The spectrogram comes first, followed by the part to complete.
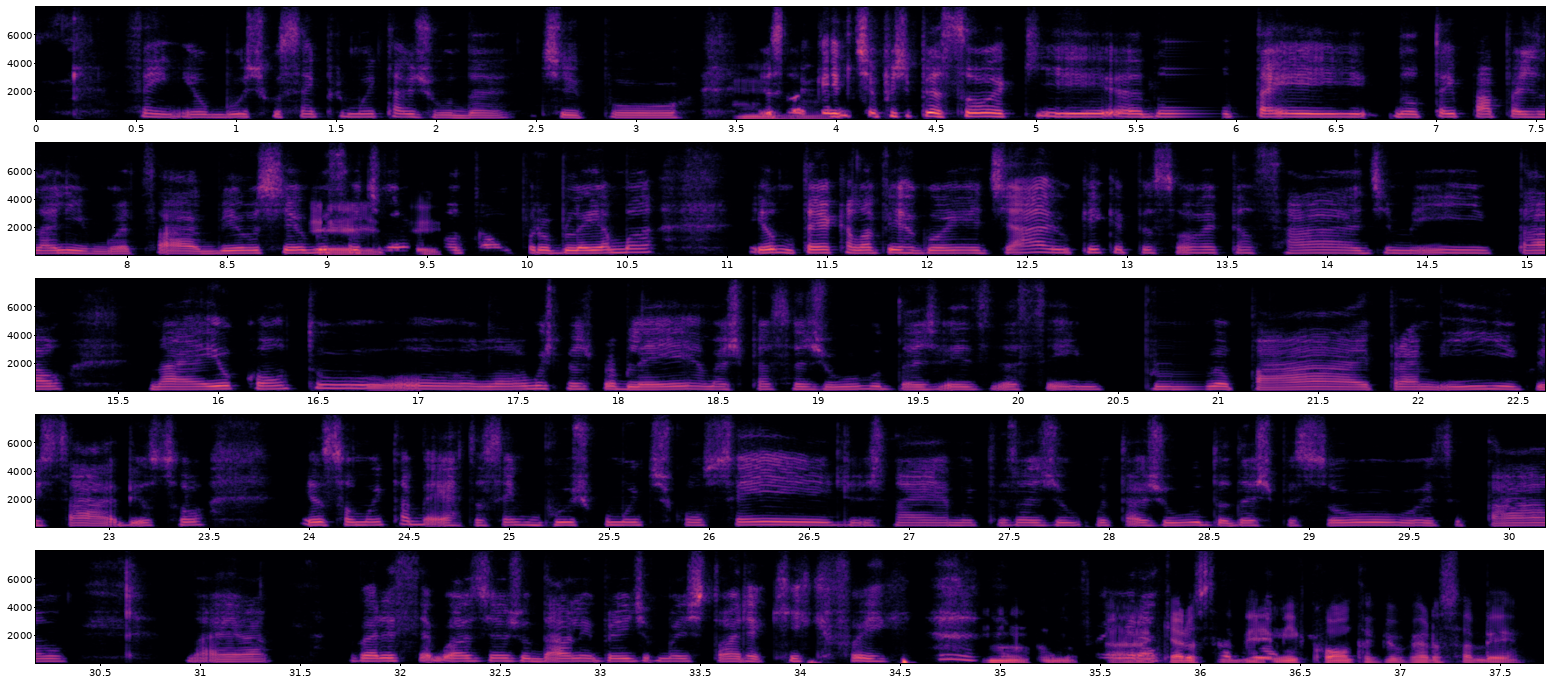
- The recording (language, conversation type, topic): Portuguese, podcast, Você pode contar sobre um pequeno gesto que teve um grande impacto?
- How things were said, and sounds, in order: static; distorted speech; tapping; laughing while speaking: "aqui que foi"; other background noise; chuckle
